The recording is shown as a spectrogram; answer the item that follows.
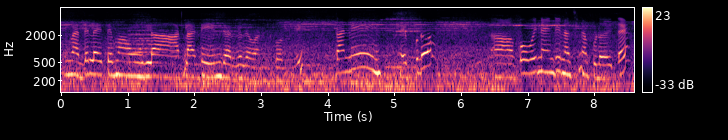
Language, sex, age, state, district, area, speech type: Telugu, female, 18-30, Telangana, Mahbubnagar, rural, spontaneous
